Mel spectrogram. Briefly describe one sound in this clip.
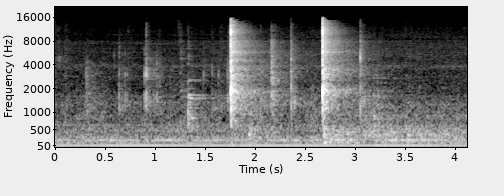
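A gas burner clicks as it lights.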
